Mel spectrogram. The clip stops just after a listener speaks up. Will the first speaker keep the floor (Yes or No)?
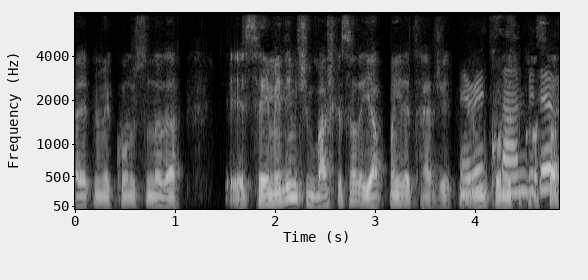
No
